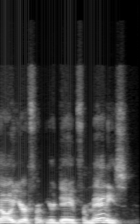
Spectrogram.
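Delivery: normal talking voice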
